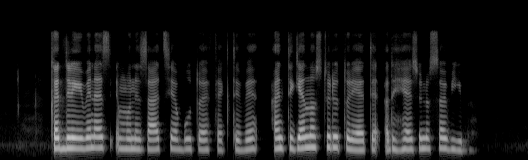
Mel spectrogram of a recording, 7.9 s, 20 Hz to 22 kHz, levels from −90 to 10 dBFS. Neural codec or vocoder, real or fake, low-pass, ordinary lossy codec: codec, 24 kHz, 1.2 kbps, DualCodec; fake; 10.8 kHz; MP3, 96 kbps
